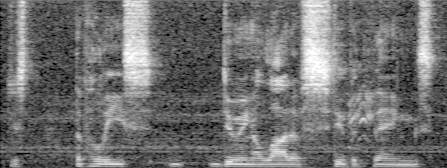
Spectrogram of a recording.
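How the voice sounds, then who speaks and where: A man speaks with a fairly low voice. Some room echo can be heard. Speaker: vlogger. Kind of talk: personal monologue. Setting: outdoors near a police department. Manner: halting, many fillers.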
